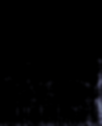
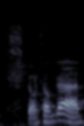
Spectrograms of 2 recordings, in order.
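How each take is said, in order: First: It is said quietly. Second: It is said too loudly.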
